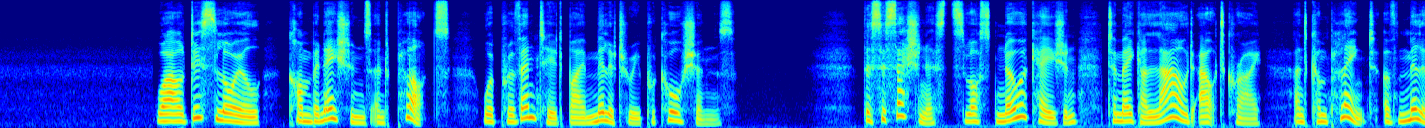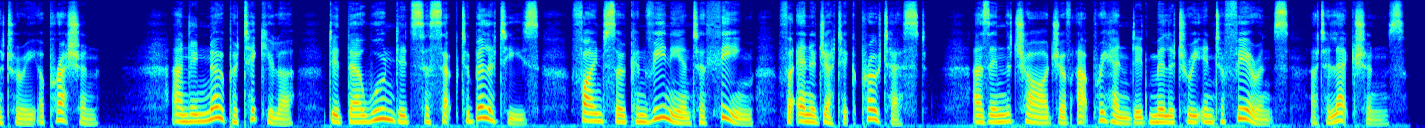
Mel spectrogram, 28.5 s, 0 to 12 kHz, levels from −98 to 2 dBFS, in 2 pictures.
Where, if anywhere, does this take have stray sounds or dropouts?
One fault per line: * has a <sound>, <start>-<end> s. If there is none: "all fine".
all fine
